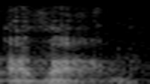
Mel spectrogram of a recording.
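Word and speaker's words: אדם: Well, Adam, the Hebrew pronunciation is more Adam.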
